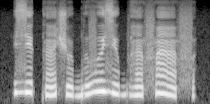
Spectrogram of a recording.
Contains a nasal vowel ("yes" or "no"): yes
